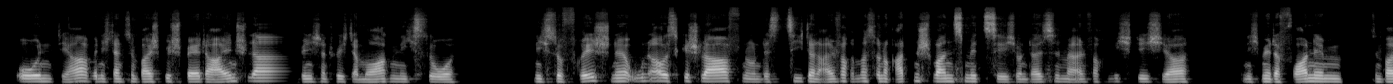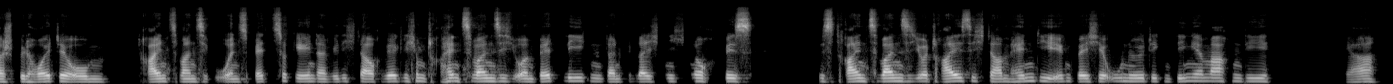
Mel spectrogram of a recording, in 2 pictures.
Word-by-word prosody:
Und 140 Hz, -1 st, +1 dB
ja, 140 Hz, +5 st, 0 dB
wenn 135 Hz, -, -5 dB
ich 125 Hz, -, -11 dB
dann 135 Hz, -2 st, -3 dB
zum 135 Hz, +1 st, -10 dB
Beispiel 125 Hz, +2 st, -2 dB
später 130 Hz, -4 st, +1 dB
einschlafe, 155 Hz, +4 st, 0 dB
bin 130 Hz, -, -3 dB
ich 130 Hz, 0 st, -8 dB
natürlich 130 Hz, 0 st, -7 dB
der 115 Hz, -, -5 dB
Morgen 125 Hz, +3 st, -2 dB
nicht 125 Hz, -1 st, -7 dB
so 120 Hz, -1 st, -2 dB, 0.8 s
nicht 130 Hz, -3 st, -4 dB
so 140 Hz, -, 0 dB
frisch, 145 Hz, +7 st, -1 dB
ne? 145 Hz, 0 st, 0 dB
Unausgeschlafen, 145 Hz, -2 st, +1 dB
und 125 Hz, -1 st, -8 dB
das 125 Hz, 0 st, -8 dB
zieht 145 Hz, +1 st, -6 dB
dann 135 Hz, -, +1 dB
einfach 130 Hz, +4 st, -3 dB
immer 140 Hz, +3 st, -7 dB
so 145 Hz, +1 st, -6 dB
'n -, -, -3 dB
Rattenschwanz 140 Hz, +2 st, 0 dB
mit 140 Hz, -1 st, -4 dB
sich. 120 Hz, -1 st, 0 dB
Und 120 Hz, -1 st, -8 dB
da 120 Hz, -, -1 dB
ist 120 Hz, +3 st, -3 dB
es 140 Hz, -, -9 dB
mir 125 Hz, -3 st, -5 dB
einfach 125 Hz, 0 st, -8 dB
wichtig, 135 Hz, 0 st, -6 dB
ja, 120 Hz, +1 st, 0 dB, 0.5 s
wenn 125 Hz, -, -12 dB
ich 125 Hz, +1 st, -10 dB
mir 135 Hz, -1 st, 0 dB
da 125 Hz, -1 st, +1 dB
vornehme, 135 Hz, +2 st, +1 dB, 0.3 s
zum 130 Hz, -, -12 dB
Beispiel 130 Hz, 0 st, +2 dB
heute 135 Hz, +3 st, +5 dB
um 125 Hz, -1 st, +1 dB, 0.3 s
23:00 130 Hz, +1 st, +1 dB
ins 125 Hz, -1 st, -2 dB
Bett 130 Hz, +1 st, -2 dB
zu 160 Hz, -, -1 dB
gehen, 140 Hz, -2 st, 0 dB
dann 130 Hz, -2 st, -1 dB
will 130 Hz, +2 st, -6 dB
ich 145 Hz, -, -11 dB
da 130 Hz, -, +4 dB
auch 125 Hz, -, +1 dB
wirklich 140 Hz, +2 st, +2 dB
um 150 Hz, -, -2 dB
23:00 145 Hz, -1 st, +2 dB
im 135 Hz, -1 st, -2 dB
Bett 145 Hz, +2 st, +2 dB
liegen 155 Hz, -2 st, -3 dB
und 135 Hz, -, -12 dB
dann 130 Hz, 0 st, +1 dB
vielleicht 135 Hz, +1 st, -1 dB
nicht 140 Hz, 0 st, -10 dB
noch 145 Hz, -1 st, +1 dB
bis 145 Hz, 0 st, +7 dB, 0.6 s
bis 140 Hz, -2 st, +2 dB
23:30 145 Hz, +2 st, +3 dB
da 135 Hz, -2 st, +2 dB
am 135 Hz, -, -3 dB
Handy 150 Hz, +3 st, -1 dB
irgendwelche 140 Hz, 0 st, +1 dB
unnötigen 145 Hz, -2 st, -3 dB
Dinge 160 Hz, +2 st, -2 dB
machen, 150 Hz, -1 st, 0 dB
die 145 Hz, -1 st, -4 dB, 0.7 s
ja, 120 Hz, +1 st, -3 dB
140 Hz, 175 wpm, -23 LUFS, 130-145 Hz, 0.8 s, bis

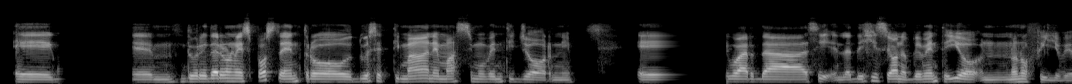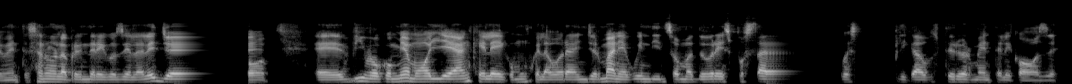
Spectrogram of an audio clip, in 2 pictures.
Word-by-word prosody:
Ehm, 115 Hz, -1 st, +3 dB
g 120 Hz, -, -19 dB, 0.7 s
ehm, 115 Hz, 0 st, -3 dB
dovrei 135 Hz, 0 st, -1 dB
dare 145 Hz, +1 st, +5 dB
un'esposta 145 Hz, +6 st, +3 dB
entro 125 Hz, -2 st, +2 dB
2 135 Hz, +2 st, -4 dB
settimane, 135 Hz, 0 st, +3 dB
massimo 125 Hz, 0 st, -2 dB
20 125 Hz, 0 st, -6 dB
giorni. 105 Hz, -3 st, -4 dB, 0.6 s
E 115 Hz, 0 st, -3 dB, 0.3 s
guarda 125 Hz, -2 st, +3 dB
sì, 115 Hz, -, -4 dB
la 115 Hz, +1 st, -2 dB
decisione 130 Hz, -1 st, 0 dB
ovviamente 130 Hz, +5 st, -1 dB
io 130 Hz, -3 st, +2 dB
non 110 Hz, +3 st, -4 dB
ho 130 Hz, -, 0 dB
figli, 105 Hz, -5 st, -6 dB
ovviamente, 100 Hz, +2 st, -8 dB
se 130 Hz, -, 0 dB
no 130 Hz, -1 st, -2 dB
la 115 Hz, -, +3 dB
prenderei 115 Hz, 0 st, -2 dB
così 115 Hz, 0 st, -4 dB
alla 115 Hz, 0 st, -3 dB
legge 125 Hz, -3 st, +1 dB, 1.0 s
o -, -, -5 dB
ehm, 110 Hz, +1 st, +1 dB
vivo 140 Hz, -3 st, -1 dB
con 130 Hz, -1 st, -2 dB
mia 155 Hz, +2 st, +5 dB
moglie 130 Hz, 0 st, +2 dB
e -, -, +8 dB
anche 130 Hz, +1 st, +4 dB
lei 125 Hz, -1 st, +5 dB
comunque 120 Hz, +1 st, -9 dB
lavora 115 Hz, 0 st, -1 dB
in 115 Hz, 0 st, -5 dB
Germania, 125 Hz, -1 st, +3 dB
quindi 125 Hz, -1 st, -6 dB
insomma 120 Hz, -1 st, 0 dB
dovrei 125 Hz, +1 st, -2 dB
spostar 120 Hz, -1 st, 0 dB, 0.6 s
ques 115 Hz, -1 st, -5 dB, 0.2 s
complica 115 Hz, -1 st, -4 dB
ulteriormente 110 Hz, -1 st, -7 dB
le 105 Hz, -, -9 dB
cose. 95 Hz, 0 st, -6 dB
120 Hz, 145 wpm, -24 LUFS, 115-130 Hz, 1.0 s, e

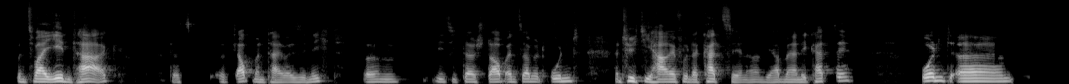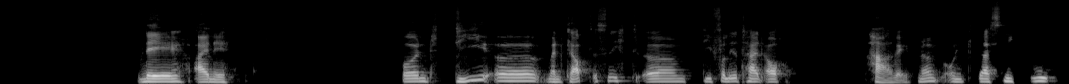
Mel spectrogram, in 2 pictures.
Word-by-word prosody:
Und 120 Hz, -3 st, -6 dB
zwar 130 Hz, -2 st, +7 dB
jeden 125 Hz, -1 st, +6 dB
Tag. -, -, +3 dB, 0.4 s
Das, -, -, -10 dB, 0.4 s
äh, -, -, -9 dB
glaubt -, -, +2 dB
man 115 Hz, -3 st, -6 dB
teilweise 105 Hz, -1 st, -4 dB
nicht, 150 Hz, +7 st, -7 dB, 0.2 s
ähm, 120 Hz, 0 st, -5 dB, 0.3 s
wie 125 Hz, -5 st, -8 dB
sich 110 Hz, -2 st, -15 dB
da 120 Hz, -2 st, 0 dB
Staub 120 Hz, +1 st, 0 dB
ansammelt. 125 Hz, +1 st, -3 dB
Und 145 Hz, +4 st, -1 dB, 0.3 s
natürlich 155 Hz, -3 st, +2 dB
die 125 Hz, -5 st, 0 dB
Haare 120 Hz, +1 st, +4 dB
von 125 Hz, +1 st, -5 dB
der 110 Hz, -, -1 dB
Katze, 115 Hz, -4 st, -1 dB
ne? 110 Hz, +1 st, -9 dB
Wir 105 Hz, 0 st, -6 dB
haben 110 Hz, +1 st, -5 dB
ja 110 Hz, -1 st, -2 dB
'ne 110 Hz, 0 st, -3 dB
Katze 135 Hz, +6 st, -3 dB, 0.7 s
und 170 Hz, +1 st, +5 dB
ähm 145 Hz, 0 st, +4 dB, 1.9 s
Ne, 130 Hz, +1 st, +7 dB
1. 115 Hz, -1 st, +1 dB, 1.7 s
Und 140 Hz, 0 st, -1 dB, 0.2 s
die, 180 Hz, +10 st, 0 dB
äh, 160 Hz, -2 st, +2 dB
man 120 Hz, -2 st, -3 dB
glaubt -, -, -1 dB
es -, -, -12 dB
nicht 160 Hz, 0 st, -9 dB
äh, 135 Hz, 0 st, -1 dB, 0.2 s
die 135 Hz, -, -4 dB
verliert 140 Hz, +2 st, -3 dB
halt 130 Hz, -2 st, 0 dB
auch 125 Hz, 0 st, -2 dB, 0.7 s
Haare, 100 Hz, +1 st, -3 dB
ne? 140 Hz, +4 st, -4 dB
Und 125 Hz, -1 st, -7 dB
das 130 Hz, -1 st, -1 dB
nicht 140 Hz, -2 st, -1 dB
zu 150 Hz, +1 st, 0 dB
130 Hz, 145 wpm, -23 LUFS, 120-145 Hz, 1.9 s, zwar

